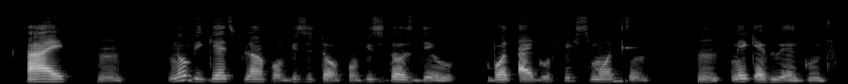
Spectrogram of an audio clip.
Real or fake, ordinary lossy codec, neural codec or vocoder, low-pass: real; none; none; 9.9 kHz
